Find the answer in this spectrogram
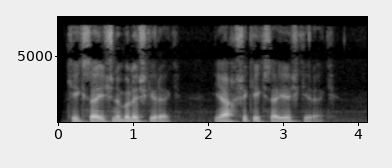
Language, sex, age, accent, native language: Uzbek, male, 18-24, Toshkent shahri, Uzbek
